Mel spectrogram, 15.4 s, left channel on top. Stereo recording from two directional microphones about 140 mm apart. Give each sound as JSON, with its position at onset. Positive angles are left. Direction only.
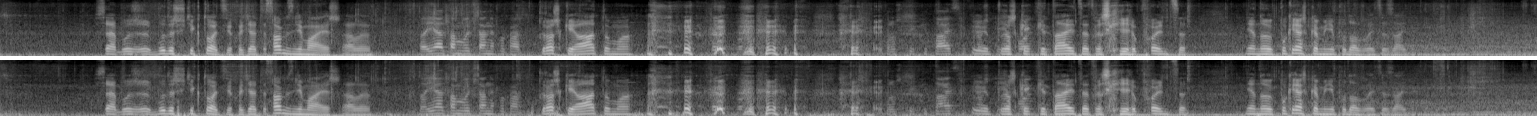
{"t": 1.0, "sound": "speech", "side_deg": 25}
{"t": 4.2, "sound": "speech", "side_deg": 60}
{"t": 5.4, "sound": "speech", "side_deg": 20}
{"t": 9.3, "sound": "speech", "side_deg": 60}
{"t": 10.0, "sound": "speech", "side_deg": 25}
